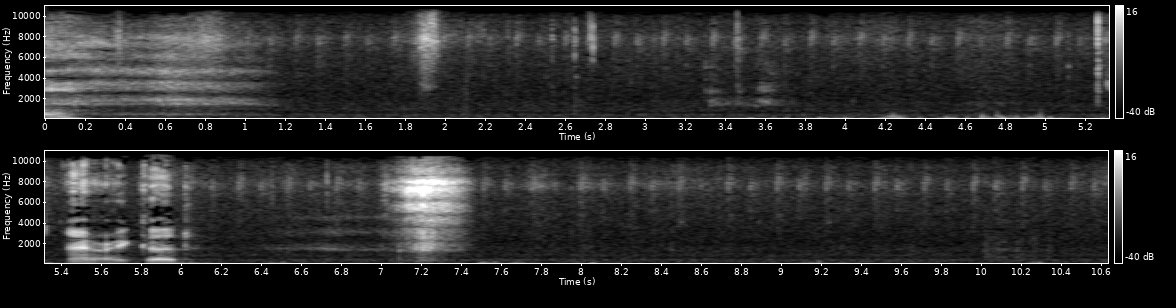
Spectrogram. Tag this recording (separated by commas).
Speech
